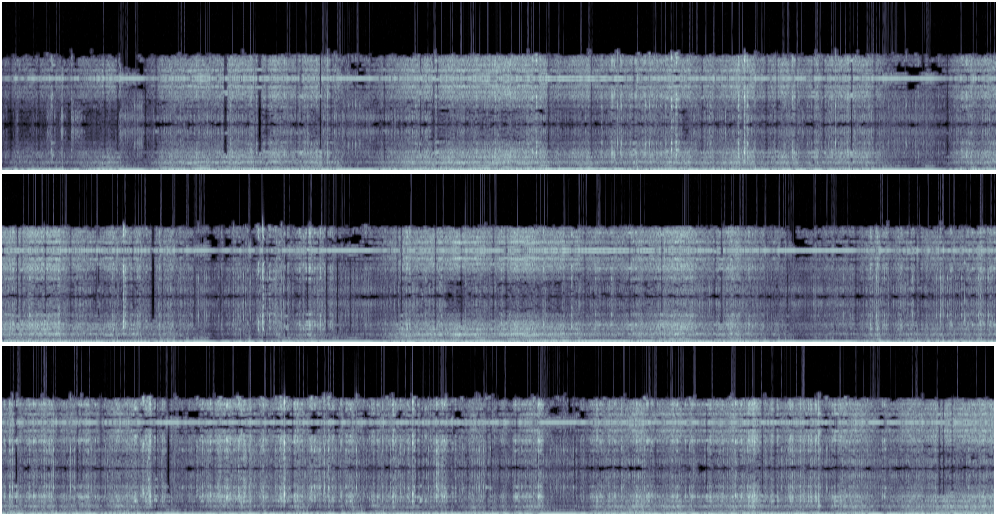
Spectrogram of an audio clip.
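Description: Rally car engine at full race pace heard from inside the cabin, very loud, its note rising and dropping again and again as the car accelerates and backs off through the stage.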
